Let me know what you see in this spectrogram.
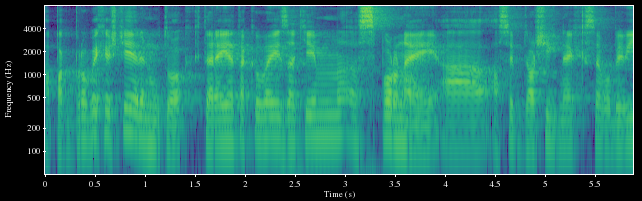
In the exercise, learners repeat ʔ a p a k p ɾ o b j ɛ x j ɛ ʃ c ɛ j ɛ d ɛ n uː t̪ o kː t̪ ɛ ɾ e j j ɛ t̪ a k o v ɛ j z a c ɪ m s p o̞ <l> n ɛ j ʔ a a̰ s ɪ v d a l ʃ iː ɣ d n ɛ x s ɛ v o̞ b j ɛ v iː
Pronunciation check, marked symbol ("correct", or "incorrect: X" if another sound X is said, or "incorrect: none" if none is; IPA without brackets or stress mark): incorrect: ɾ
